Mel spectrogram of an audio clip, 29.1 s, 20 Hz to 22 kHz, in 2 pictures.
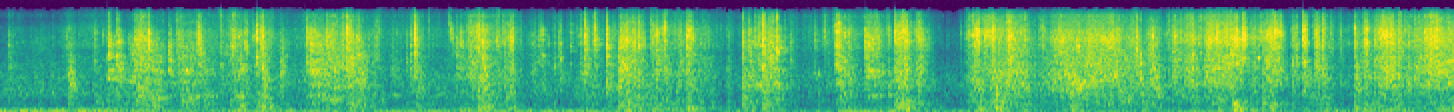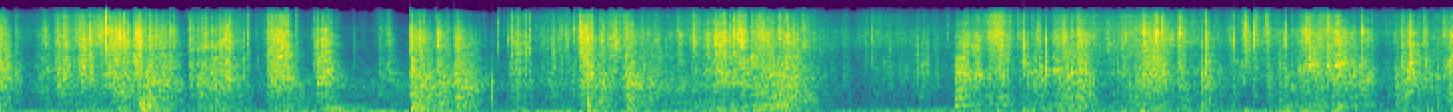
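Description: Continuous rustling and crackling of dry brush and ground debris being disturbed, with many short snaps, briefly quieter about 23 seconds in.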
